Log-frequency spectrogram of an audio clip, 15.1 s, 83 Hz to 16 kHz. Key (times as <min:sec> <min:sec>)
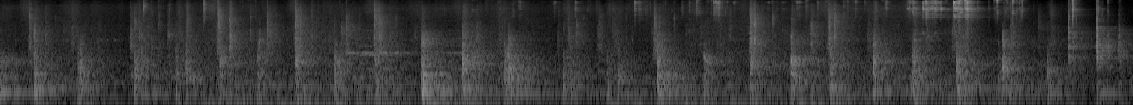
0:11.8 0:13.7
